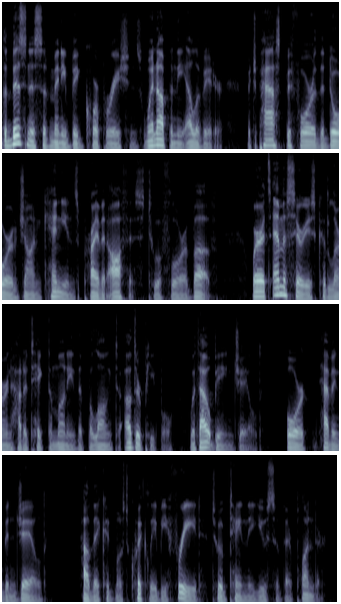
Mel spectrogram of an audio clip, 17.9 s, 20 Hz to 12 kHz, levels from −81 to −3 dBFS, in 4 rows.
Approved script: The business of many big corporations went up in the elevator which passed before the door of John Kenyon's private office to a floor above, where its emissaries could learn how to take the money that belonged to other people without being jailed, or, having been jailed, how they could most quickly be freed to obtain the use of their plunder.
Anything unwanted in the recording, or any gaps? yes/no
no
